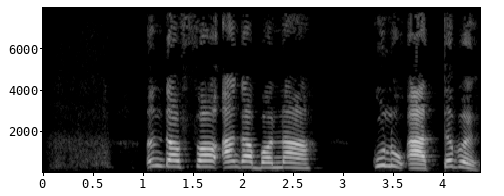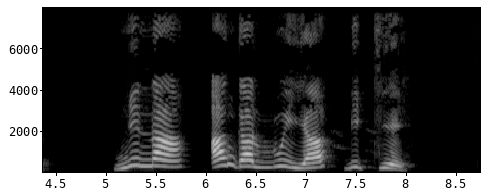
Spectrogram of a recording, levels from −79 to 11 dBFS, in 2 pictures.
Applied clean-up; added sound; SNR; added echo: none; none; none; none.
